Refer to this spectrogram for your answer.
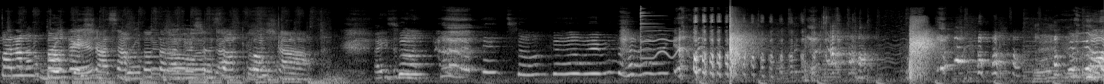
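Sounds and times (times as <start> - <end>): women laughing: 6.8 - 8.8, 9.4 - 11.0
sharp slap: 7.3 - 7.8, 9.0 - 9.6.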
